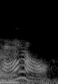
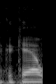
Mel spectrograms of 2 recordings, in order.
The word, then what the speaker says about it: cacao: cacao. Oh yeah, cacao, which is not the same as That's cocoa. how you say it. Cacao. It's different. Cocoa and cacao.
